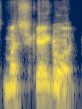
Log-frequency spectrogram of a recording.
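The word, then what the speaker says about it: Mushkegowuk: Is that how to pronounce it, Lawrence? Very close, very close. Mushkegawk.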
